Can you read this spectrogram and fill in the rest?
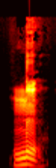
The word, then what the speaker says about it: Mu: And it's pronounced, how's it pronounced? – I think Mu. – Mu. Okay. So it's different from the Greek letter. – Yes. Yeah, it is in the Greek alphabet too, that same noise.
